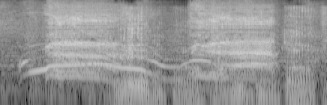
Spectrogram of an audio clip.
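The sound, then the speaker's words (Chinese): Wolves howl and orc wolf riders give roaring war cries as they charge into city streets. The sound is a loud, continuous mass of roars with a wavering, gliding howl, swelling in two waves. “宁静的气氛被狼骑兵们冲进城市街道时的战吼与狼嚎打破了。”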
